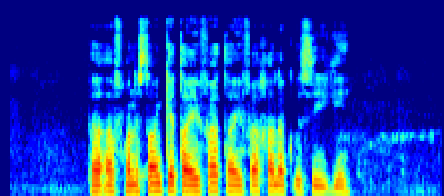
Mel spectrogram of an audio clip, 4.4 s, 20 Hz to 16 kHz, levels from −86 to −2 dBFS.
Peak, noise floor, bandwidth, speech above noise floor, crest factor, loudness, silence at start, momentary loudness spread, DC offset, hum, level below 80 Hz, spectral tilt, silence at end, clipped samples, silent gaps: -2 dBFS; -60 dBFS; 11.5 kHz; 41 dB; 20 dB; -20 LUFS; 0.9 s; 10 LU; under 0.1%; none; -68 dBFS; -6.5 dB/octave; 0.95 s; under 0.1%; none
